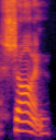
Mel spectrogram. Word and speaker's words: Chan: yeah um but I her name is uh Shan it's pronounced Sean Marshall I think or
